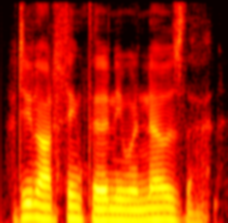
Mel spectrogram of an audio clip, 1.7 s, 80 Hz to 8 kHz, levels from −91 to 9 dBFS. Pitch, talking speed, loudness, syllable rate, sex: 105 Hz, 280 wpm, -15 LUFS, 6.8 syllables/s, male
